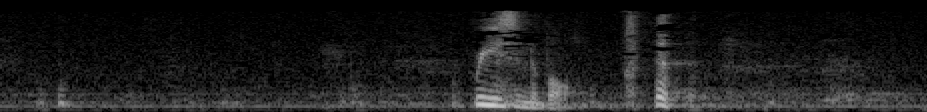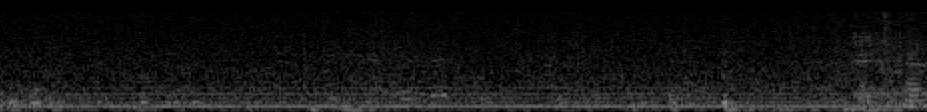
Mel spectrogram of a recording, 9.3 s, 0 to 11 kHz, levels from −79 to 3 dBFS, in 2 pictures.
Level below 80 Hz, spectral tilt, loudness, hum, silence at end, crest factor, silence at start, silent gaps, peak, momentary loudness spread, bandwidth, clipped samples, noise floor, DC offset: -62 dBFS; -5.5 dB/octave; -28 LUFS; none; 0 s; 26 dB; 0.05 s; none; -8 dBFS; 22 LU; 7.6 kHz; under 0.1%; -51 dBFS; under 0.1%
